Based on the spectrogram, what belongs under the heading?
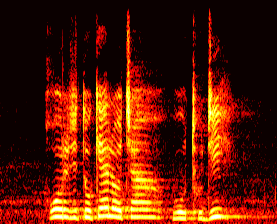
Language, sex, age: Northern Sotho, female, 21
